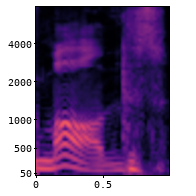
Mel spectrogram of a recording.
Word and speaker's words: Moths: Yeah, give it a hard TH. Moths. – Okay, yeah. Sounds good. Mm-hmm. Yeah. Link in the description to support the Gypsy Moths.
